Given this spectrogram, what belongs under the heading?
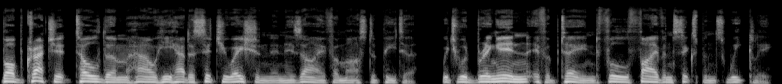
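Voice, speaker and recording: A man narrating a scripted story as an audiobook, in a measured storytelling manner. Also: lowish voice, no echo, studio quality.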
